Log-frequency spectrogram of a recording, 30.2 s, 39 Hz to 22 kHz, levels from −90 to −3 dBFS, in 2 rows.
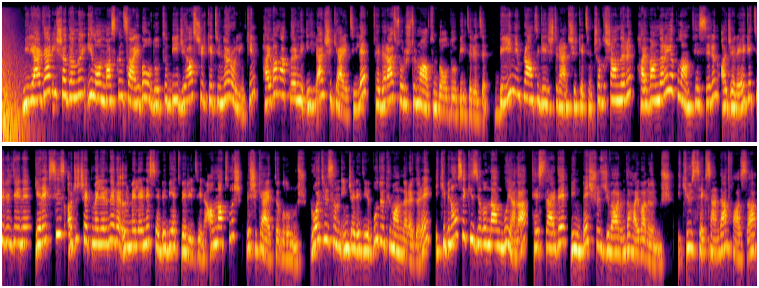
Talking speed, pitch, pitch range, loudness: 115 wpm, 245 Hz, 200-285 Hz, -17 LUFS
